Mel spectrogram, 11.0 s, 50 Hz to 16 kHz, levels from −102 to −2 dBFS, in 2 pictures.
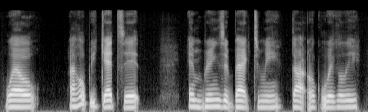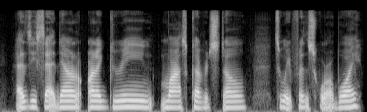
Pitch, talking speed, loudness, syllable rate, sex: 165 Hz, 170 wpm, -19 LUFS, 4.4 syllables/s, female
